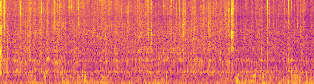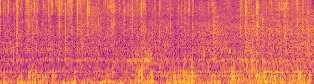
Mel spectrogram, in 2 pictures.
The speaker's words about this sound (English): This is some great clackers clacking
